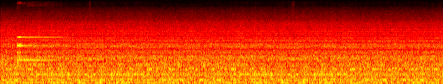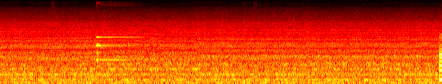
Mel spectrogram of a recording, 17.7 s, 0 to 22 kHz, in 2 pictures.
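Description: Simulated R132 metro train from the game SCR running steadily, a continuous even rumble and hum of motors and wheels with no talking, broken only by a faint brief tone near the end.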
